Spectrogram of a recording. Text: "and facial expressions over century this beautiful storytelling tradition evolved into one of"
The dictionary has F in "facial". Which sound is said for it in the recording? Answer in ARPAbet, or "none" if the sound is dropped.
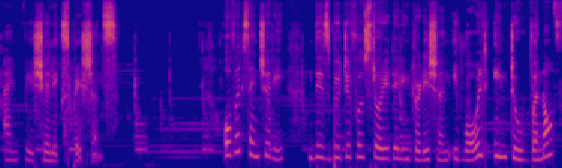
P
